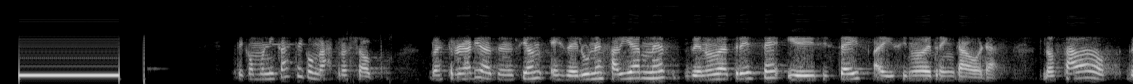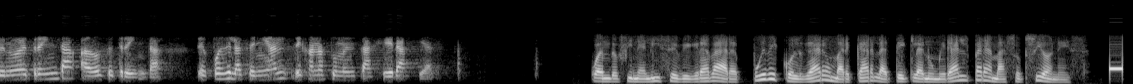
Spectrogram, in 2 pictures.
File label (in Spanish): mensajes telefonicos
